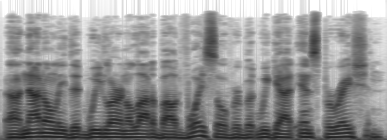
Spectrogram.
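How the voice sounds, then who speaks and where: Here a male baritone, who works as both a voiceover actor and a teacher, guests on a podcast, keeping a steady tone while urging listeners on earnestly and emphatically. He talks fairly quickly, and there's no echo.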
